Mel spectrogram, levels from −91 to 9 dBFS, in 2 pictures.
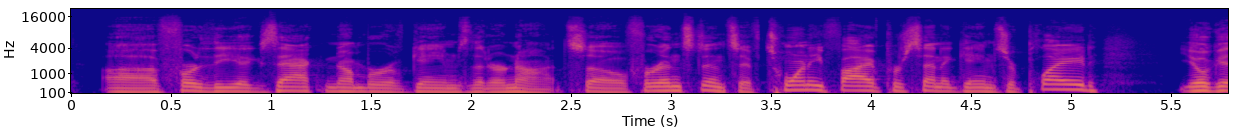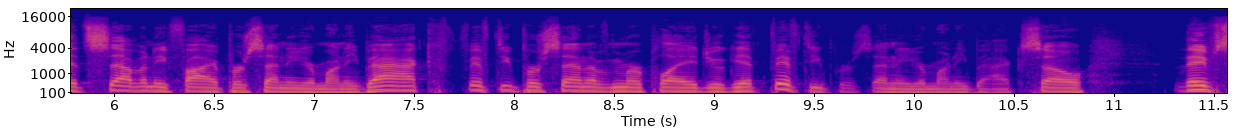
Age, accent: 30-49, American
